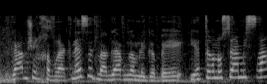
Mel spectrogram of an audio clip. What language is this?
Hebrew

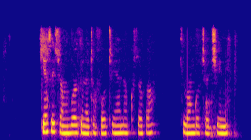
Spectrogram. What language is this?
Swahili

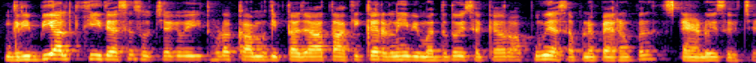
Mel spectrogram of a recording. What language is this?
Dogri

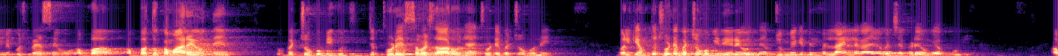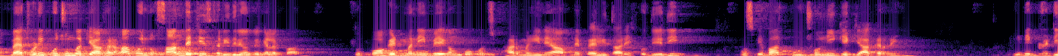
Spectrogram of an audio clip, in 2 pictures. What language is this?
Urdu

